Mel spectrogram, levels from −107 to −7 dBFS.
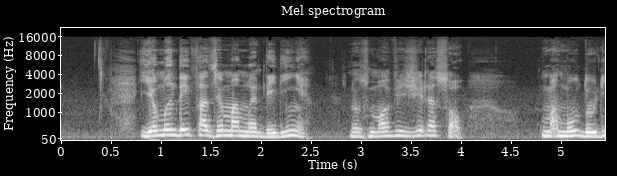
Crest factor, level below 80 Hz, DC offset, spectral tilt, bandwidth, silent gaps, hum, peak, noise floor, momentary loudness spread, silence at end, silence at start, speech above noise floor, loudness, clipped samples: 16 dB; -54 dBFS; under 0.1%; -7 dB/octave; 14.5 kHz; none; none; -2 dBFS; -44 dBFS; 10 LU; 0 s; 0.35 s; 29 dB; -16 LUFS; under 0.1%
